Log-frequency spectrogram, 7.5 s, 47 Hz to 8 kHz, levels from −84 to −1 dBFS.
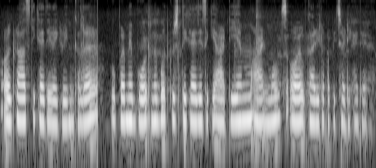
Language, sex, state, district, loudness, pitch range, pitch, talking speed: Hindi, female, Arunachal Pradesh, Papum Pare, -17 LUFS, 190-200 Hz, 195 Hz, 240 wpm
